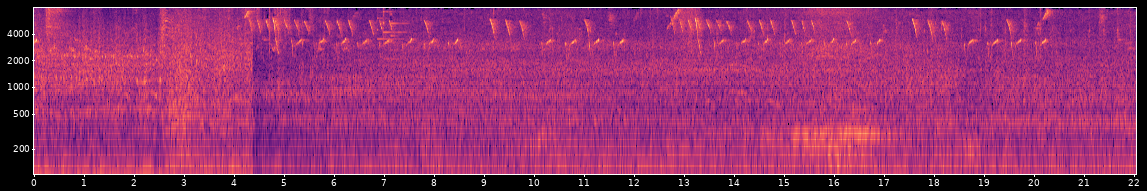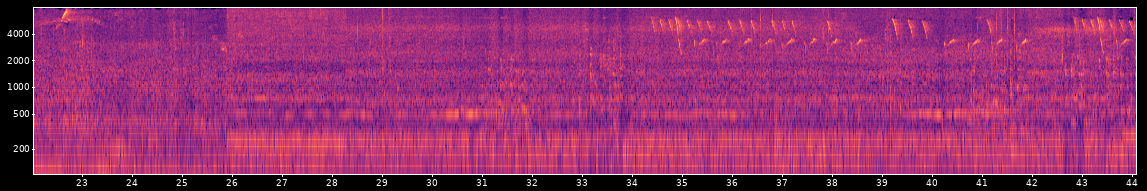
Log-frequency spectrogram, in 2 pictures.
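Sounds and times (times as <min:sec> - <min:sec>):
small birds chirping: 0:03.8 - 0:23.5, 0:34.2 - 0:44.0.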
